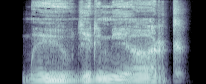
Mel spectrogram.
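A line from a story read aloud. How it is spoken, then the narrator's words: Quiet, hushed. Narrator (Russian): тихо, так, чтобы их не услышали другие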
